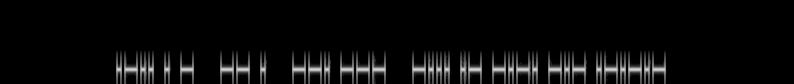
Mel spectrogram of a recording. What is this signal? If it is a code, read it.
Morse code, heard as a keyed tone, about 30 wpm, 700 Hz. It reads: LET ME GO BACK.
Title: Sentences from Top 300 Words 30wpm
